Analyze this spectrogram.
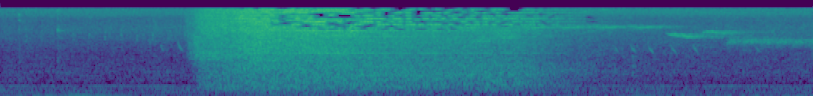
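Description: A puff of gas hisses out in a short burst.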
